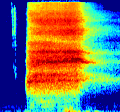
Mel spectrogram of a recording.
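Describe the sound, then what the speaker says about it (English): A single forceful hissing exhale with the tongue stuck out wide during yoga breathing, loud and close, lasting about a second before fading into a softer trailing breath. "And you'll notice I'm making a bit of a hissing sound."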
